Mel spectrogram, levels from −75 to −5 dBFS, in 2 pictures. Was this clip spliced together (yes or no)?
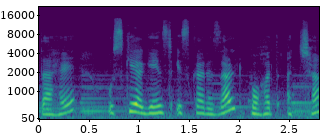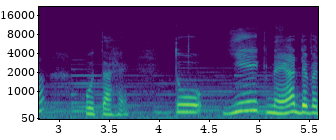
no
